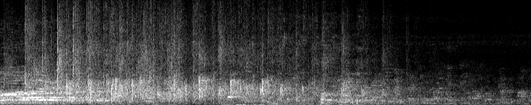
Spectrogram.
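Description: A crowd cheers and claps loudly, then fades.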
